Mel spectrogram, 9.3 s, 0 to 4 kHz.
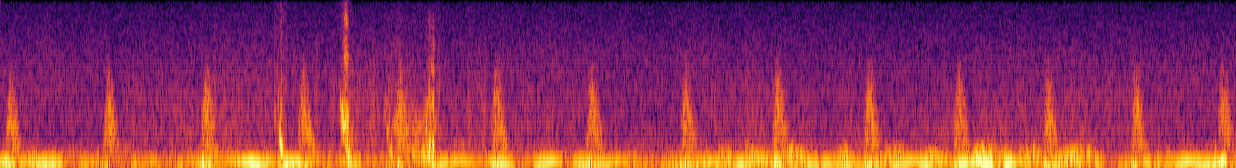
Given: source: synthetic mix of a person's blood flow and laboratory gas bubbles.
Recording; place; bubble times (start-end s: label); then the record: Doppler ultrasound of blood flow; subclavian vein
2.06-2.15 s: bubbles
2.53-2.66 s: bubbles
2.87-3.29 s: bubbles
From the record:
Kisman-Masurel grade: 213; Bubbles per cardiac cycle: several, 3 to 8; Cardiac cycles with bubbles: 1 to 10%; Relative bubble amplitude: loud (0.450 to 0.775); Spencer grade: 1 (occasional bubble signal discernible with the cardiac motion signal, with majority of cardiac periods free of bubbles); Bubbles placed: anywhere in the cardiac cycle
